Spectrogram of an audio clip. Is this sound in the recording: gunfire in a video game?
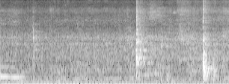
no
